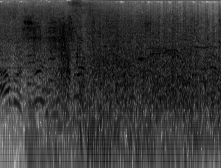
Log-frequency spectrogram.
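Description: A large load of fireworks going off: from about half a second in, a dense, continuous run of bangs and crackles.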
